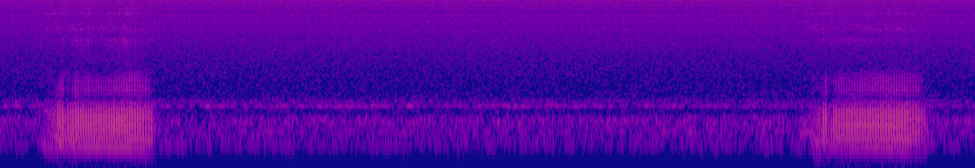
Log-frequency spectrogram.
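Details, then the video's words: Sleeping tabby cat snoring: two slow, rasping buzzy inhalations about seven seconds apart, each lasting about a second, over quiet background hiss. "Tabbie Snoring"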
